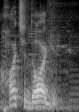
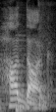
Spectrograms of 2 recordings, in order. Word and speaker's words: hot dog: Dói até ouvido um pouco essa pronúncia. Se você quiser falar direitinho, repete comigo a pronúncia hot dog. Hot dog. O inglês, quando você tem o H, você solta só o ar, você não faz o som de R. Você solta o hot.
